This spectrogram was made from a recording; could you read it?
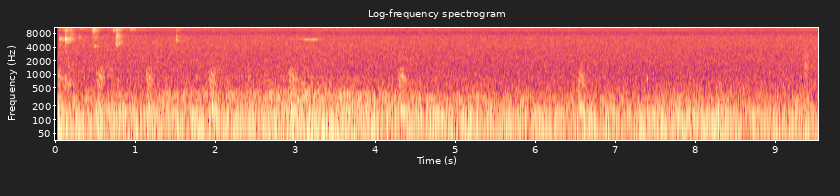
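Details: Laundry drain pipe ticks faintly and irregularly over a low watery rumble as hot washer drain water expands it; owner suspects the pipe rubs on a stud hole cut too small, since cold water caused no knocking.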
